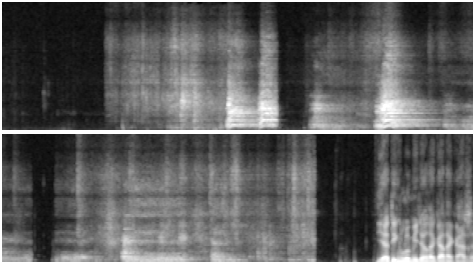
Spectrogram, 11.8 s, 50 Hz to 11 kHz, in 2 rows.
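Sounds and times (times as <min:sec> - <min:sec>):
border collie dalmatian mix dog barking and whining: 0:02.7 - 0:09.8
speech: 0:10.6 - 0:11.7.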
